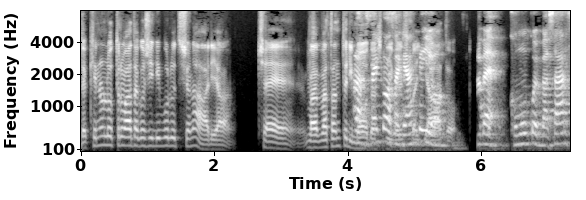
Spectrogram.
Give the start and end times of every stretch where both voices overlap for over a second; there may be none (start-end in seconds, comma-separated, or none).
4.0-5.7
